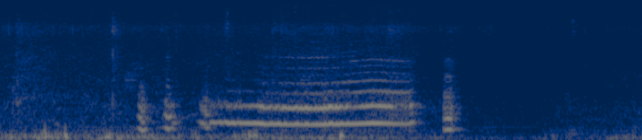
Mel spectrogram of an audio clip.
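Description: A hen squawks loudly in a long call.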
